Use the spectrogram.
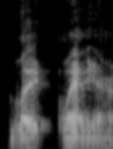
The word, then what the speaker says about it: Lake Lanier: there you have it Lake laner I believe that's how they were pronouncing it um oh yeah some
